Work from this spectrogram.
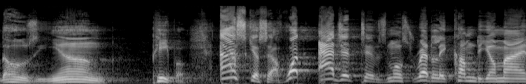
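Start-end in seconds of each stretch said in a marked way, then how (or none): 0.0-1.2 contemptuous, disgusted, disdainful sneer on the words. Showing the temptation when saying young people: disgusted, disdainful tone. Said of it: "there's a temptation to say it with disgust and disdain".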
